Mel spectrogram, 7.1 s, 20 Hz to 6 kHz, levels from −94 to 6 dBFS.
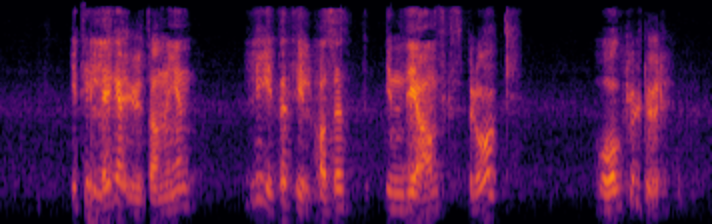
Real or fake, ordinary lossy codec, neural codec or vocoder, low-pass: fake; AAC, 24 kbps; vocoder, 44.1 kHz, 128 mel bands, Pupu-Vocoder; 5.4 kHz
